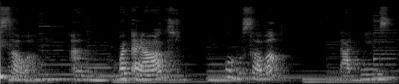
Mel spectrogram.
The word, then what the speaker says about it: comment ça va: Then, second I asked, comment ça va? You notice that intonation? Ça va? Comment ça va?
